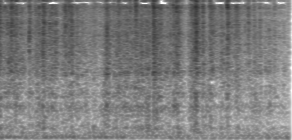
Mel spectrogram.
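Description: Paper takeout bag rustling and crinkling as a hand rummages around inside it, over a steady low hum.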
